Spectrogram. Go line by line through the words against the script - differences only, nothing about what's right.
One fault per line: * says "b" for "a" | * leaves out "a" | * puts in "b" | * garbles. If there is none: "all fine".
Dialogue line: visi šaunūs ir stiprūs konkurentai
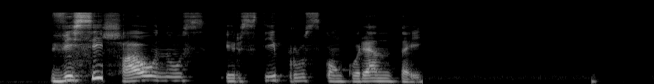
all fine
